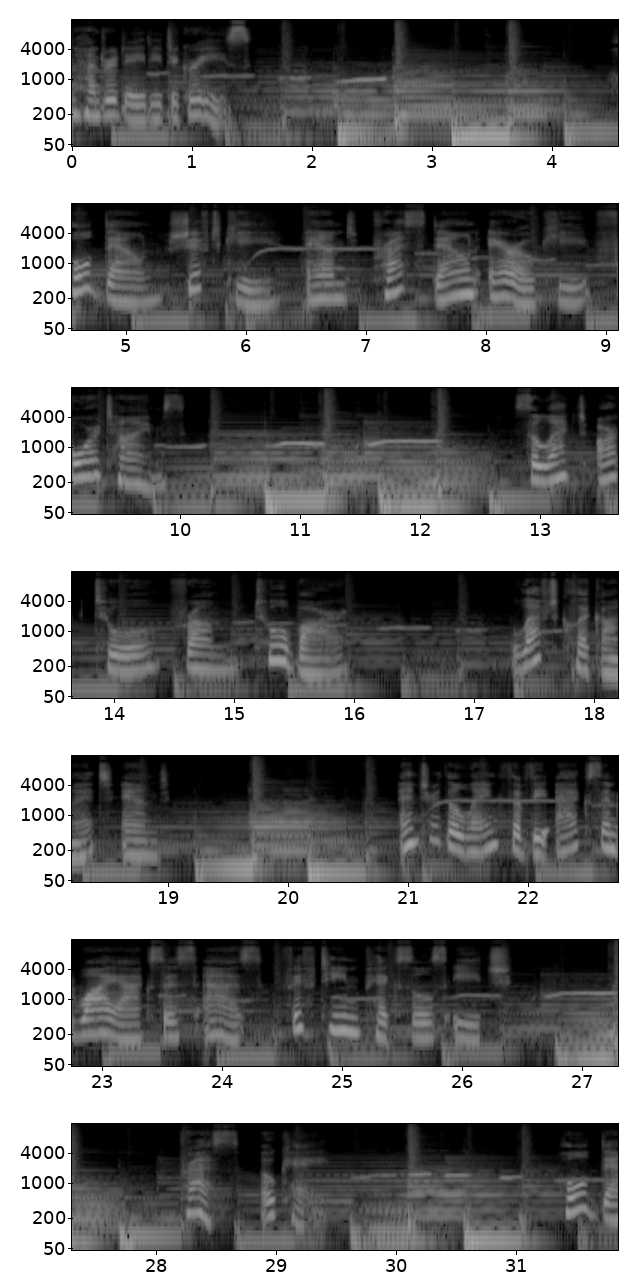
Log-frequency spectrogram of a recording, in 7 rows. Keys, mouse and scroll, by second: 6.4 shift+Down, 7.2 shift+Down, 8.1 shift+Down, 9.2 shift+Down, 13.2-13.6 alt+scroll up 1, 16.2 right click, 20.1 alt+click.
